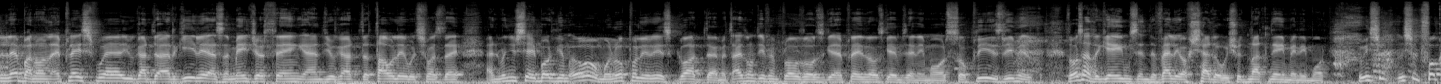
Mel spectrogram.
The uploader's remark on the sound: recorded at his board game cafe On Board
